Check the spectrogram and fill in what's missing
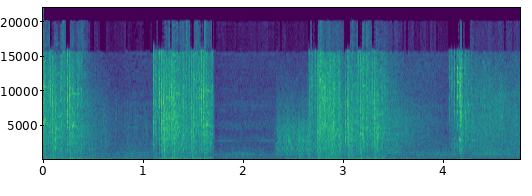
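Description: Cannon fire in a video game, heavy booming blasts with long rumbling tails, one after another in dense overlapping volleys, loud and close.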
